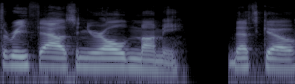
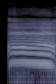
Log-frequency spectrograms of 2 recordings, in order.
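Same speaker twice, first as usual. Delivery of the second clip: brief higher-pitched mummy bleat; mummy groan imitation; 4 semitones higher than usual. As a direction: mimic the mechanical "eh". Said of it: "then be like".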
